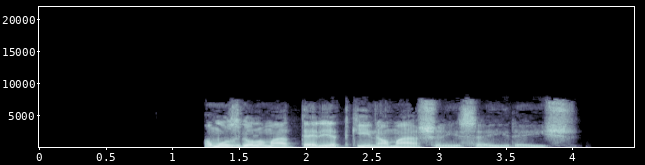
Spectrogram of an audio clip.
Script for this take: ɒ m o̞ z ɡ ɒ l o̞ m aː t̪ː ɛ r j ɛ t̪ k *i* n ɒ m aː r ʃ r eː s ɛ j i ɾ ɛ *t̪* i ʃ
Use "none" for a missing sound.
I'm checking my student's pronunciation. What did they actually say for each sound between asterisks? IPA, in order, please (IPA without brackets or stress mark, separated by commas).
iː, none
